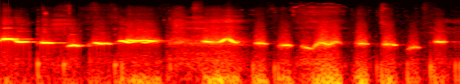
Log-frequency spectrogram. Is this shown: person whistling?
yes

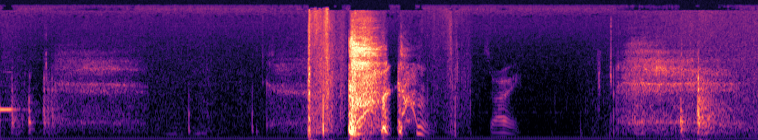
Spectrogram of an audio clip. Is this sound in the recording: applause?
no

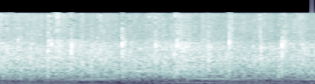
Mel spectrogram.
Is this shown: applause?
yes

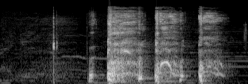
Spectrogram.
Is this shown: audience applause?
no

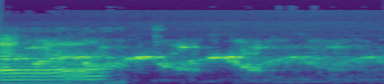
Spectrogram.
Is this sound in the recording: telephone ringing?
no

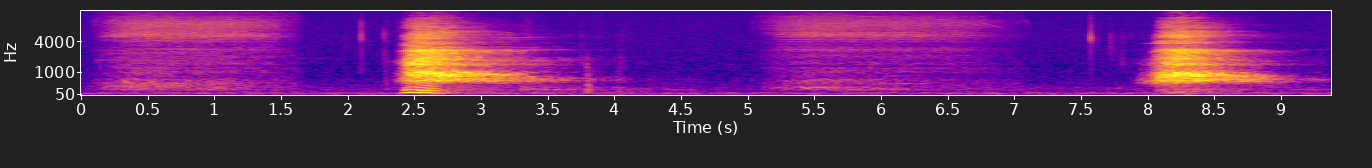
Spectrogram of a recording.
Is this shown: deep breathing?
yes

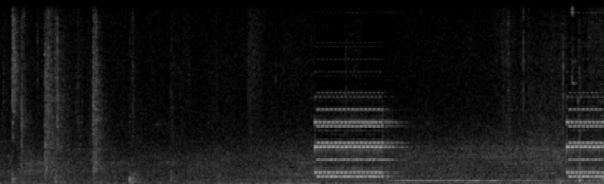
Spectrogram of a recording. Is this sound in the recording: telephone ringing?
yes

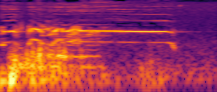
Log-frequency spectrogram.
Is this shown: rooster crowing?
yes

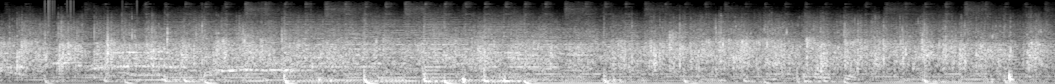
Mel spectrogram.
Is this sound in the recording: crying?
no

